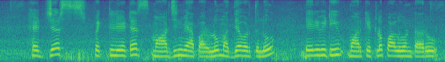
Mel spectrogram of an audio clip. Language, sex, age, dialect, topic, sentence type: Telugu, male, 18-24, Telangana, banking, statement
